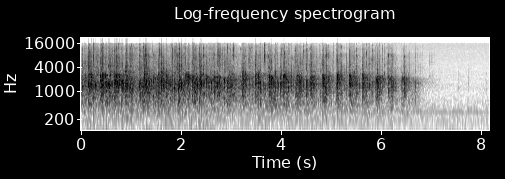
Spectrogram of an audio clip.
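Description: Audience applauding, a dense patter of many hands clapping that dies away about seven seconds in, leaving a faint steady hum.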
